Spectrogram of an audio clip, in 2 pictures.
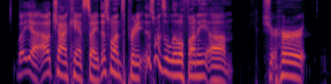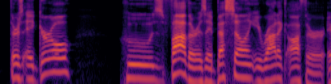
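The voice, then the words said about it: Congested, slightly flat voice. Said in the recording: “I have a little bit of a cold, so it's hard for me to, like, emote”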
